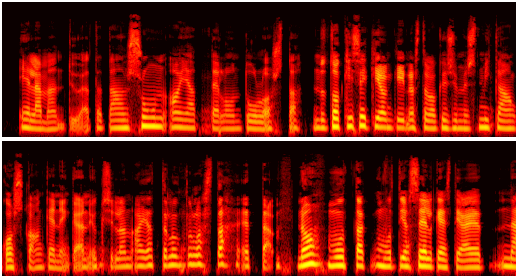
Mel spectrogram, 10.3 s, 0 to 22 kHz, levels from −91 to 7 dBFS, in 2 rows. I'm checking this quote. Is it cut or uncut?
cut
